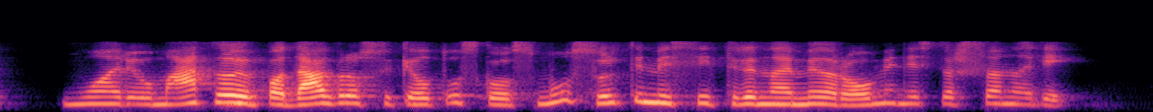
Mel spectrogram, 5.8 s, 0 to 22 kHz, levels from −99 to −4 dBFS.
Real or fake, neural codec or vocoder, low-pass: fake; codec, 16 kHz, about 1 kbps, DyCAST, with the encoder's durations; 5.4 kHz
